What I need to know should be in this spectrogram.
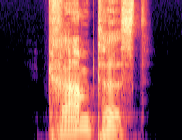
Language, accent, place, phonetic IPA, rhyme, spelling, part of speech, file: German, Germany, Berlin, [ˈkʁaːmtəst], -aːmtəst, kramtest, verb, De-kramtest.ogg
- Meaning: inflection of kramen: 1. second-person singular preterite 2. second-person singular subjunctive II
